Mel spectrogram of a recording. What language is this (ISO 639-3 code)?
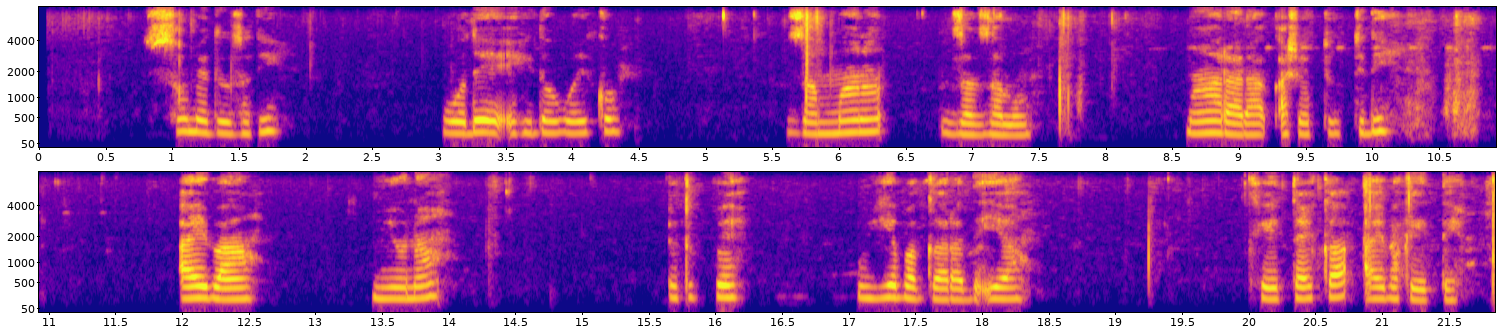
wal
